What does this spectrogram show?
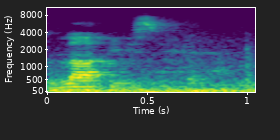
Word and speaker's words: lápiz: list, but el lápiz, this also is kind of like a pronunciation anomaly, so they put the accent there because it should be lápiz, since it's a consonant other than N or S, but they put the accent there, so lápiz.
